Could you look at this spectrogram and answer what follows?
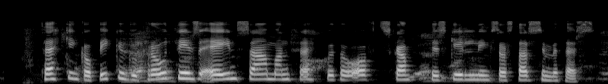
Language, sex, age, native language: Icelandic, female, 40-49, Icelandic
